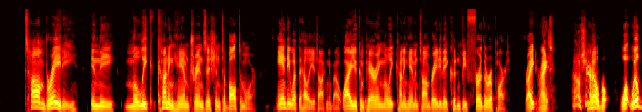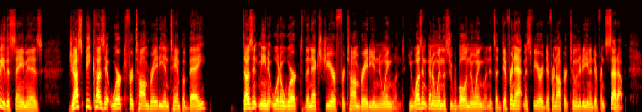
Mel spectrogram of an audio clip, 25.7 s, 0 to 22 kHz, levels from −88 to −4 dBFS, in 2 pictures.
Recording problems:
none

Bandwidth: 15 kHz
